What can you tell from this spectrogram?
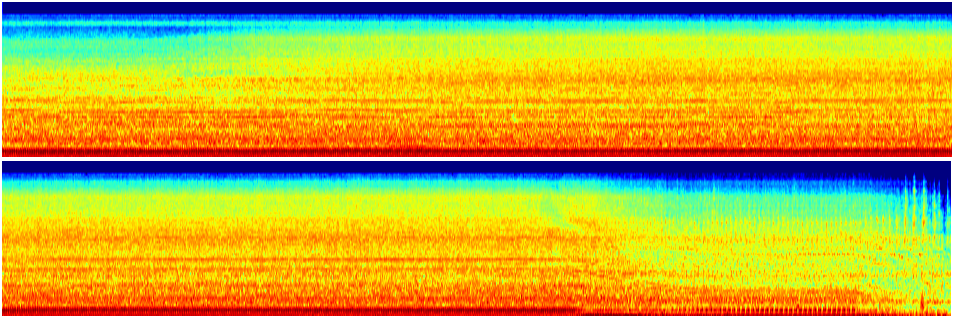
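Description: Commercial stand-on zero-turn mower's engine running steadily with a high whine over it. About two-thirds of the way through, the whine slides down in pitch and the engine note drops, and near the end the engine shuts off.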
